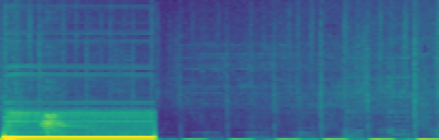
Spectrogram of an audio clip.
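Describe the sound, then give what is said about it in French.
Telephone being dialed: a steady dial tone sounds alone for about a second and a half, then a run of short, evenly spaced low pulses follows. “Merde, attends, j'appelle un deuxième en même temps.”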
